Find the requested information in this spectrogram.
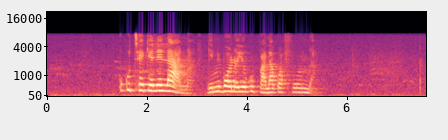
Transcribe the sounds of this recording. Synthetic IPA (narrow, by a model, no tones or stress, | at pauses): uk̬ʼutʰɛk̬ɛlɛlana | ŋemiɓɔnɔjok̬ub̥ʱalak̬ʼwafuːndʱwa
